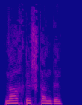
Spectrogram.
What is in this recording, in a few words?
"nachgestanden", German; adjectives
